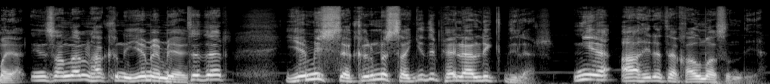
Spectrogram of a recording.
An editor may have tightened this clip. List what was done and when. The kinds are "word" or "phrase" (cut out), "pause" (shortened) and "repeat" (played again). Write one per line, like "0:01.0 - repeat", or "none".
0:01.9 - word

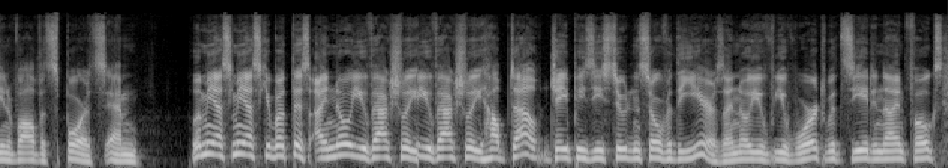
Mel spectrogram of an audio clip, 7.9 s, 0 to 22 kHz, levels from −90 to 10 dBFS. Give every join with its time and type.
0:01.9 - repeat
0:03.5 - repeat

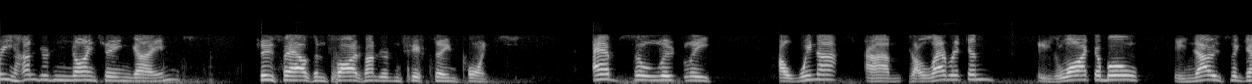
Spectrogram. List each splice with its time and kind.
0:09.1 - word

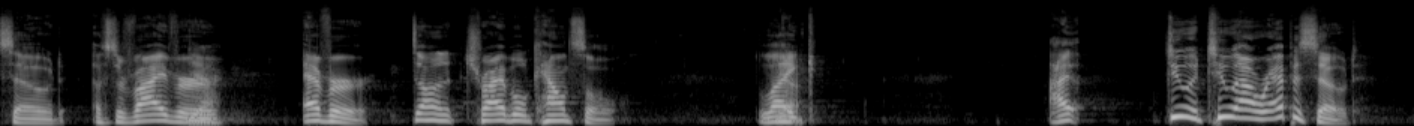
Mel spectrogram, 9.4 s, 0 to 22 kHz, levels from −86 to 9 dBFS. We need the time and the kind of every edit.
0:02.8 - word
0:03.1 - word
0:07.8 - word

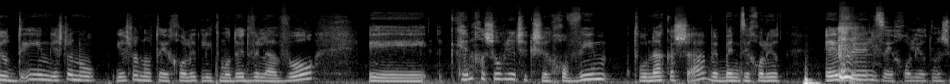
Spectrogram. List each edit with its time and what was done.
0:02.0 - word
0:05.1 - word
0:08.2 - word

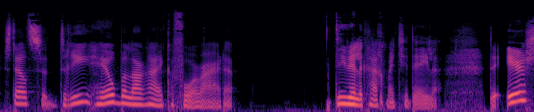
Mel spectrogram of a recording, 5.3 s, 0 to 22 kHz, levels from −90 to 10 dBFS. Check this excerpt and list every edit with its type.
none

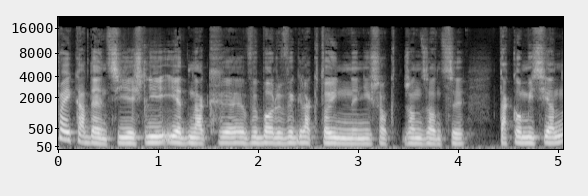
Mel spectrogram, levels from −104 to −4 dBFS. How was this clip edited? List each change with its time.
0:03.5 - word

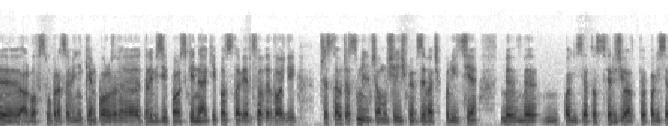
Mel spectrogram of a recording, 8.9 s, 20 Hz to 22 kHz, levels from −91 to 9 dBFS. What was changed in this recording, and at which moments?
0:03.3 - word
0:06.6 - pause

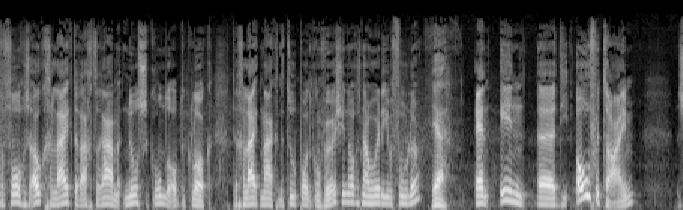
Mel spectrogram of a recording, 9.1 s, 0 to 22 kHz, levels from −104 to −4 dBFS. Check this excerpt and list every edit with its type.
0:05.7 - pause

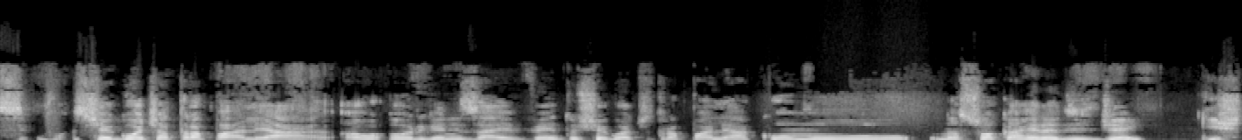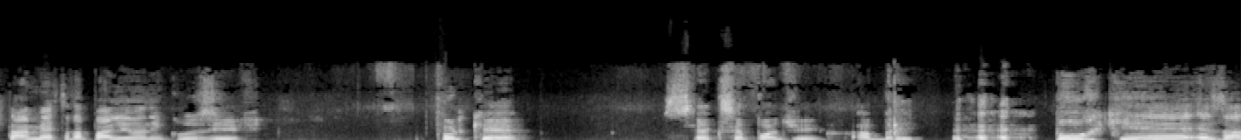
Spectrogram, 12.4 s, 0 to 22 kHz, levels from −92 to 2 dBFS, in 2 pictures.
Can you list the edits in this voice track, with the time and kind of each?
0:08.3 - pause

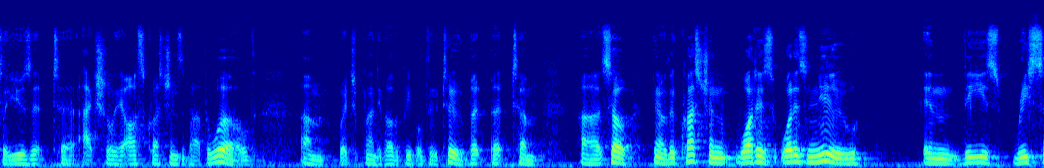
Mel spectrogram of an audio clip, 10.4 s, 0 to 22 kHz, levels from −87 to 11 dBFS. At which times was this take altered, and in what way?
none

